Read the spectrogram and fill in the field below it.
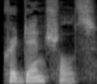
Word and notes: credentials: British English

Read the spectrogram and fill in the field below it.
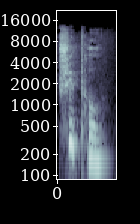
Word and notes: triple: British English

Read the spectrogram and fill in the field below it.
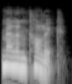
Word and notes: melancholic: British English

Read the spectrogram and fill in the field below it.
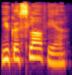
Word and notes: yugoslavia: British English

